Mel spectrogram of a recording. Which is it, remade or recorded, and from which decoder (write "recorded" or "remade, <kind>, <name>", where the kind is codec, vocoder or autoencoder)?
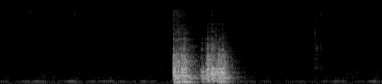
recorded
